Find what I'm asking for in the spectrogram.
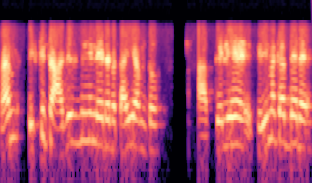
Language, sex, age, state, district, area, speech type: Hindi, male, 30-45, Madhya Pradesh, Betul, rural, conversation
